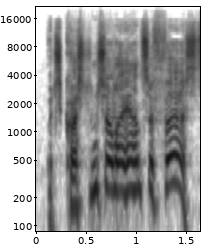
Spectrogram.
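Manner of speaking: Pippin. Acted. Reads Pippin answering the lad.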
